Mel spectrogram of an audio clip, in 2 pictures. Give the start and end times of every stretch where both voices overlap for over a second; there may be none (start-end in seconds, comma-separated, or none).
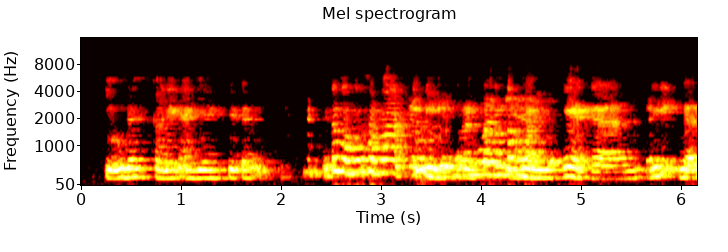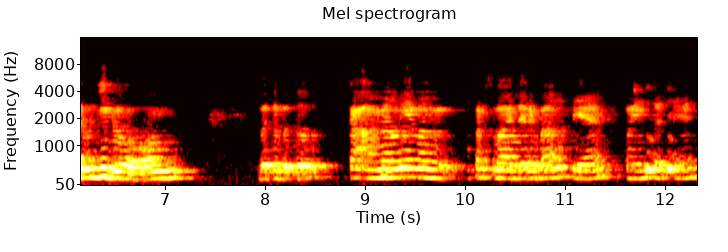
3.1-4.5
